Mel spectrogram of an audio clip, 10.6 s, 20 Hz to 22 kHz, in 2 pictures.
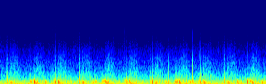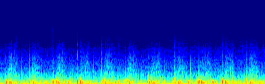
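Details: Womb sound sleep aid for babies: soft, regular low thumps, about 125 a minute, under steady muffled whooshing flow noise and white noise, like a heartbeat from inside the womb; heartbeat.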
